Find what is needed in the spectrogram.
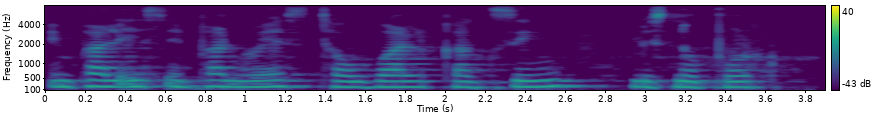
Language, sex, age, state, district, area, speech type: Manipuri, female, 30-45, Manipur, Thoubal, rural, spontaneous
